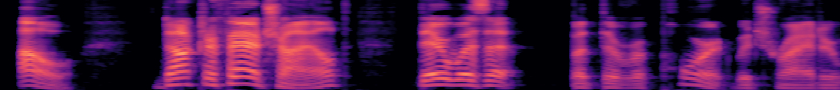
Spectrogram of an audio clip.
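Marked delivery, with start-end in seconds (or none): 0.1-2.6 louder, higher rush of alarm; blurting. Acted. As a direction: burst out with the news. Blurting news of the deaths.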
